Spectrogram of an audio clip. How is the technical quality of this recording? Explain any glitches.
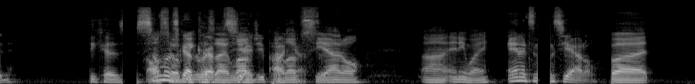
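The speech is broken twice by brief silent holes, each a gap at a join of encoded pieces. From 1.23 to 1.37 s, just before "someone's got to rep", the sound drops out for about 147 ms. From 5.37 to 5.51 s, after "anyway and it's", it drops out for about 133 ms. Each time the edges are smeared, and speech resumes exactly where it stopped. The gaps fall 4.0 s apart, which points to segments encoded separately and joined without trimming the encoder's start-up delay and final-frame padding.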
